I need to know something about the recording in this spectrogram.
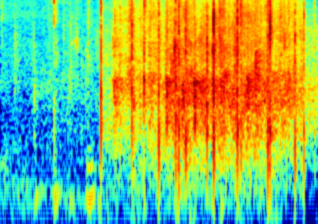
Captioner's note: applause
